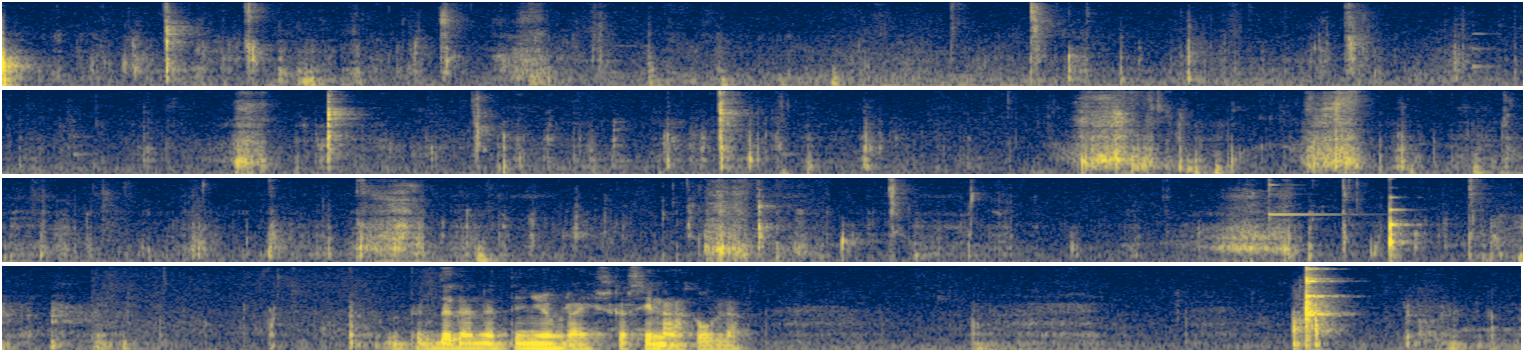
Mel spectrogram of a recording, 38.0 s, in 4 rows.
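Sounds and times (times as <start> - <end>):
close chewing of food: 0.1 - 30.8
thin ringing tone: 9.1 - 10.2, 26.9 - 27.9.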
